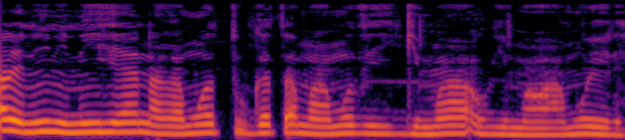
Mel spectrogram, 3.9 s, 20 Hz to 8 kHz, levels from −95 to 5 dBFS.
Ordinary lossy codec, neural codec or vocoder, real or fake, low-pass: MP3, 64 kbps; none; real; 7.2 kHz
